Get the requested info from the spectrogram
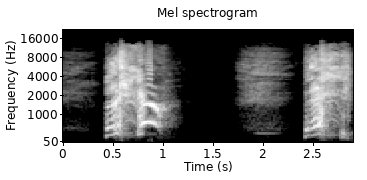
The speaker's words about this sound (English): I gotta sneeze.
